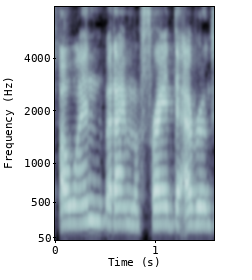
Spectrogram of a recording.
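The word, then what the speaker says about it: Eoin: E O I N, which is apparently to my research pronounced Owen.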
